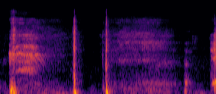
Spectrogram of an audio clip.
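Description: A loud fit of coughing: five harsh bursts in quick, uneven succession, with no talking.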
